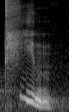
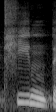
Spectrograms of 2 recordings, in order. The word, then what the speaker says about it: Teen: 讀音的天，即是你聽起上來就好像天地的天，但你寫出來是英文來的， T-E-E-N，即是青少年，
